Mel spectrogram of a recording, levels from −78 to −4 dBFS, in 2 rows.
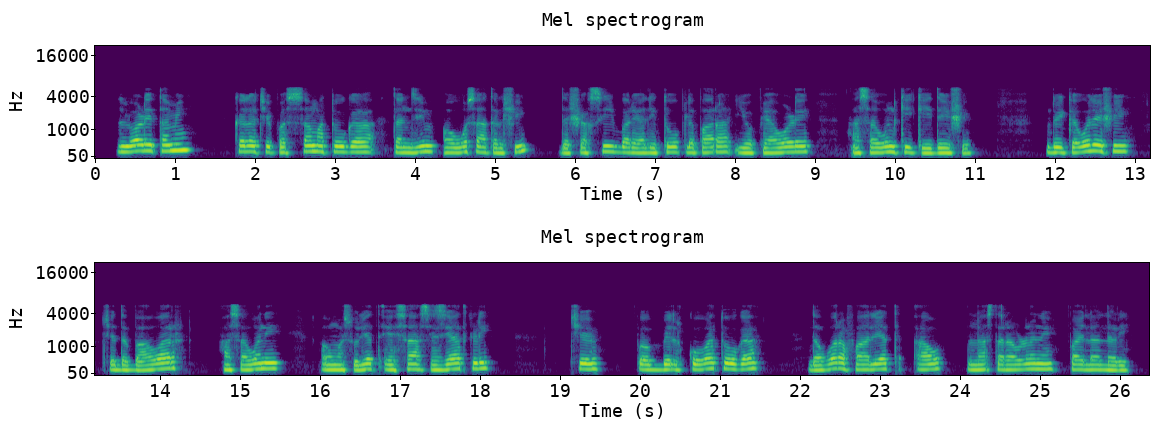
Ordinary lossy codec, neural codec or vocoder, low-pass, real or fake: none; none; 5.4 kHz; real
